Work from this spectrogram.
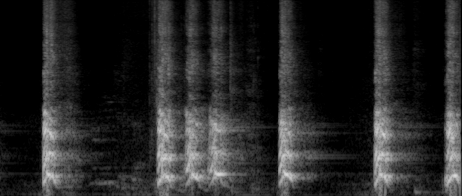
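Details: A Great Dane that hates the vacuum cleaner, going crazy over it, gives loud, deep barks, some singly and some in quick runs of three.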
